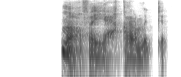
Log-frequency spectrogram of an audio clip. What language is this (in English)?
Kabyle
